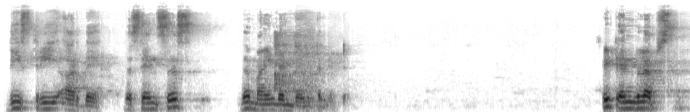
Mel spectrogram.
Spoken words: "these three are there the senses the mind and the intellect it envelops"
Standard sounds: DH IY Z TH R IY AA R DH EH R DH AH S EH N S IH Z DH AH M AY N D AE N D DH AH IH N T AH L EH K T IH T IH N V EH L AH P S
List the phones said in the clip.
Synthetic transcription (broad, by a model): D IY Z T R IY AA R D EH R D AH S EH N S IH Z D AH M AY N D AE N D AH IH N T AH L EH T IH T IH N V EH L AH P S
